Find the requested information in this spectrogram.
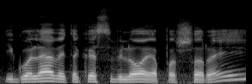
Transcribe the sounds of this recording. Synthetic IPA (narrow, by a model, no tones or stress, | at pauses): iɡuɔlʲæːʋʲɛt̪ʲɛkɐsʋʲɪlʲoːjɛpɐʃɐɾɐɪ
